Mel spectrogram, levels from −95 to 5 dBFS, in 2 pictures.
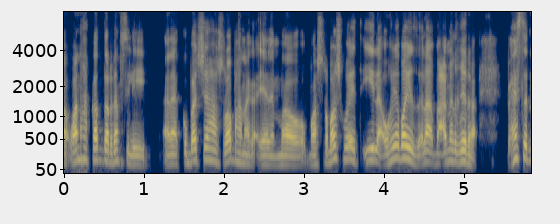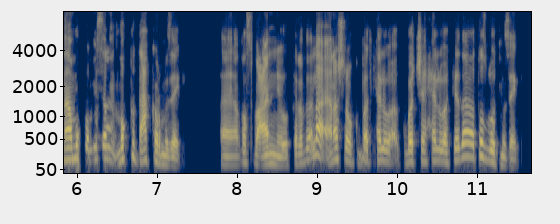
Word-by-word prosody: هو - - +4
أنا 185 - -1
هاكدر 170 -4 +1
نفسي 155 -4 -2
ليه؟ 115 -1 -4 0.3
أنا 125 - +2
كوباية 155 +6 0
شاي 180 - 0
هاشربها 150 -1 0
ما 135 - -3
يعني 115 -1 -2
ما 115 +1 -4
هو 110 -1 +1
ما - - +3
أشربهاش 190 +10 0
وهى 180 - 0
تقيلة 170 +1 0
أو - - 0
وهي 195 +2 +2
بايظة 180 -9 +4
لأ، 150 -1 +5
باعمل 160 +4 +1
غيرها. 155 +1 +2 0.4
باحس 185 +3 +4
إنها 175 -2 +5
ممكن 185 -1 -3
مثلًا، 185 +1 -1
ممكن 180 +4 -3
تعكر 165 -5 +1
مزاجي. 110 -2 -4 0.4
آآ 110 -1 -2
غصب 140 +5 -2
عني 115 0 +3
والكلام 105 - -5
ده، - - -1
لأ، - - +5
يعني - - +2
أشرب - - -1
كوبايات - - -4
حلوة 160 -1 -1
كوباية 150 - 0
شاي 155 - -1
حلوة 155 -1 -1
كده، 205 +9 +1
تضبط 195 -9 -1
مزاجي. - - -5
155 Hz, 235 wpm, -24 LUFS, 125-180 Hz, 0.4 s, لأ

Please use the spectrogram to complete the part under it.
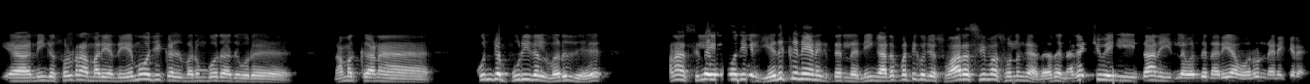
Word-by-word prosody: அ - - +4 0.2
நீங்க 185 0 -2
சொல்ற 205 +1 0
மாரி 175 0 0
அந்த 160 - -7
இமோஜிக்கல் 225 -5 0
வரும்போது 165 +2 -3
அது 155 0 -2
ஒரு 140 - -1 0.8
நமக்கான. 175 -3 -1 1.0
கொஞ்சம் 235 +1 +4
புரிதல் 230 - +1
வருது. 400 -2 +1 0.9
ஆனா, - - -1 0.2
சில - - -3
இமோஜிக்கல் 465 -3 +1
எதுக்குன்னே 275 -6 +3
எனக்கு 210 - -4
தெரல. 165 -4 0
நீங்க 180 +1 -5
அத 190 - 0
பத்தி 225 +2 -1
கொஞ்சம் 200 -5 +1
சுவாரஸ்யமா 230 +1 +3
சொல்லுங்க. 185 0 -3
அதாவது 140 +1 0
நகைச்சுவை 215 +4 +1 0.3
தான் 205 -1 +2
இதில 160 0 0
வந்து 170 +4 0
நெறைய 170 +2 0
வரும்னு 165 +1 -5
நெனைக்கிறேன். 150 0 -7
195 Hz, 150 wpm, -16 LUFS, 170-235 Hz, 1.0 s, அ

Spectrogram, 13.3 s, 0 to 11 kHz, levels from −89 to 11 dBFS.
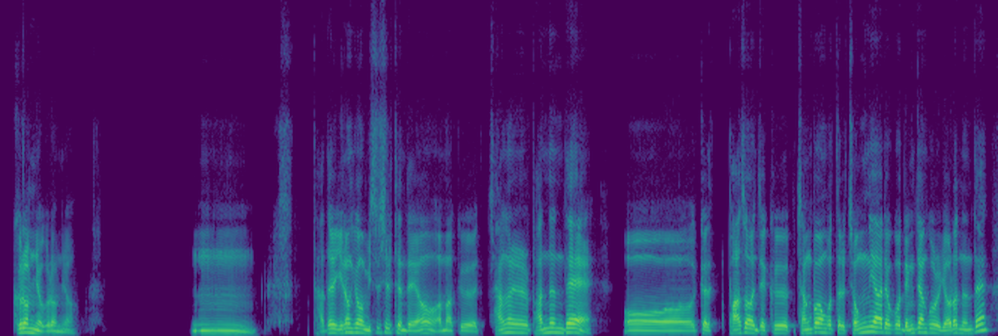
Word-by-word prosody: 그럼요 135 -9 +2
그럼요. 85 -7 -5 1.5
음. 95 -6 -4 0.8
다들 130 0 -1
이런 140 +3 +1
경험 135 -5 +2
있으실 135 +5 -6
텐데요. 110 -1 0
아마 100 +1 -2
그 95 -2 -5
장을 130 +2 -1
봤는데 140 +5 +2 0.4
어 100 -1 +1
그러니까 - - -2 0.2
봐서 125 +4 +3
이제 110 -1 -2
그 120 -1 0
장 115 +1 -1
봐 150 - +4
온 140 - +1
것들을 120 -2 -2
정리하려고 140 0 +2
냉장고를 125 +1 +1
열었는데 125 - +1
115 Hz, 250 characters per minute, -18 LUFS, 100-135 Hz, 1.5 s, 봐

